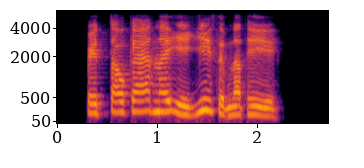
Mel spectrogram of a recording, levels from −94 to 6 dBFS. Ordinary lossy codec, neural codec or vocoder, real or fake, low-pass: none; none; real; 5.4 kHz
